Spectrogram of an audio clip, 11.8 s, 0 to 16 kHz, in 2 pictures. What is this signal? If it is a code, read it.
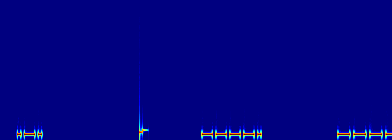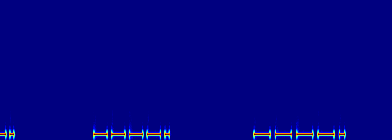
Morse code, heard as a keyed tone, about 20 wpm, spaced as for 6 wpm, 700 Hz. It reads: R 9999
